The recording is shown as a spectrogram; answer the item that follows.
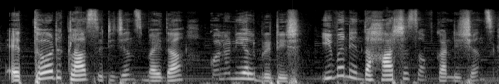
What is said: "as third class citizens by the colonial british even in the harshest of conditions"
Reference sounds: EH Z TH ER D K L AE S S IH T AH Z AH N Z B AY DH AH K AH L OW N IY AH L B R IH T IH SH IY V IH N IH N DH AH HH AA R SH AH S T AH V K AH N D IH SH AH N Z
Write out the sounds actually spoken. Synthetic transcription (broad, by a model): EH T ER D K L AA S S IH T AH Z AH N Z B AY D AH K AH L OW N IY AH L B R IH T IH SH IY V IH N IH N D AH HH AA R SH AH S AH V K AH N D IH SH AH N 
